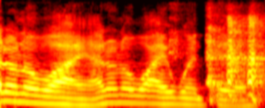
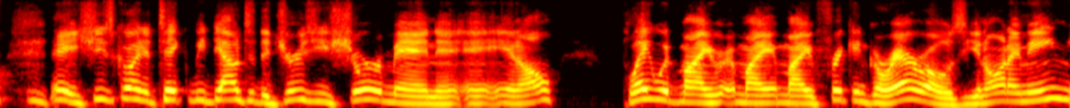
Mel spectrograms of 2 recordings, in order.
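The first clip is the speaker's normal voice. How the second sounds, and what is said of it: Put-on northern US accent. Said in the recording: “you just jumped into that northern accent.”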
